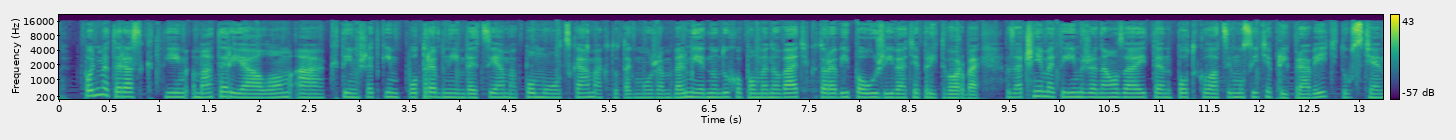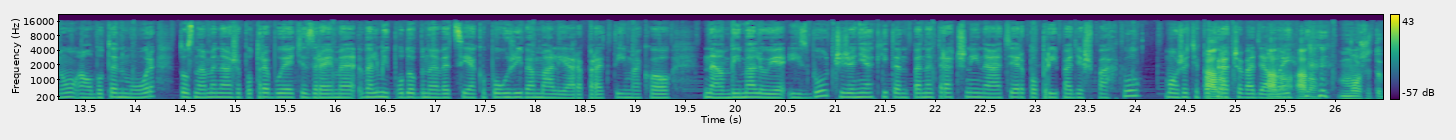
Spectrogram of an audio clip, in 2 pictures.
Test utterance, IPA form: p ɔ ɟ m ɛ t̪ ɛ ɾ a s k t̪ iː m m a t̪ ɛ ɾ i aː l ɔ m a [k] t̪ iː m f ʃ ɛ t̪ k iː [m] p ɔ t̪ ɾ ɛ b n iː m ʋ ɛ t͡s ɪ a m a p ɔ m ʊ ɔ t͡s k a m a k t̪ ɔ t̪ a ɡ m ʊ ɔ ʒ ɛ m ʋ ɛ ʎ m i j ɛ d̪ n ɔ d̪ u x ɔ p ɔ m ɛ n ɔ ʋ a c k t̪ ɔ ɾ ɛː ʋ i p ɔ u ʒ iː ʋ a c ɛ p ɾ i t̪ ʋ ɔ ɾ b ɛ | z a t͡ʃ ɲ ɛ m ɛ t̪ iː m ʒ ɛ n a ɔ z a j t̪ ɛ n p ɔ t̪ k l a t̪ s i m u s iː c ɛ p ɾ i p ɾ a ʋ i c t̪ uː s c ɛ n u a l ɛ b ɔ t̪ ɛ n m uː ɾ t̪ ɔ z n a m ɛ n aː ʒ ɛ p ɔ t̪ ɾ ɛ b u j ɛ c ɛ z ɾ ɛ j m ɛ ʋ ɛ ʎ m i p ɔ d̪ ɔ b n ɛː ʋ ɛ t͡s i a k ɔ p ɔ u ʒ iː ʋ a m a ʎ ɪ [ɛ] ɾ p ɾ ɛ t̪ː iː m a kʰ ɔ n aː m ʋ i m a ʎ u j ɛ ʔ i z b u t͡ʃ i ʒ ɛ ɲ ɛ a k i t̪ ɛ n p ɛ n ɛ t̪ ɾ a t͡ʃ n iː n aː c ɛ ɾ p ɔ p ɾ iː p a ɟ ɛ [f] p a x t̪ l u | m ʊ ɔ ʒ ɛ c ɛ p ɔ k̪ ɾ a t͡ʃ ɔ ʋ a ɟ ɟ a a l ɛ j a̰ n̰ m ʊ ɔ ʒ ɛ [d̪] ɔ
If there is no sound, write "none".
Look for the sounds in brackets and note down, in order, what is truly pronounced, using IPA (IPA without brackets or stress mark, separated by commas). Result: k, m, a, ʃ, t̪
